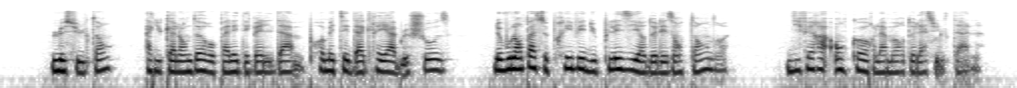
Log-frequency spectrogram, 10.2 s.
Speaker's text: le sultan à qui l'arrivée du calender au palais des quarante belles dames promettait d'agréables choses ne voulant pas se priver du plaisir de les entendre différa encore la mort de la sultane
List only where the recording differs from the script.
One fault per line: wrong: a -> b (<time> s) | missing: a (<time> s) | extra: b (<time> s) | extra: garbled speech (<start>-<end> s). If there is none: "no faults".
missing: qui l'arrivée (1.5 s)
missing: quarante (2.5 s)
